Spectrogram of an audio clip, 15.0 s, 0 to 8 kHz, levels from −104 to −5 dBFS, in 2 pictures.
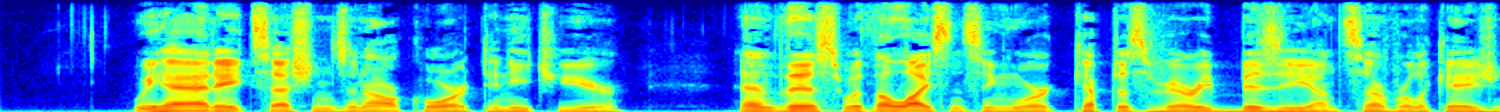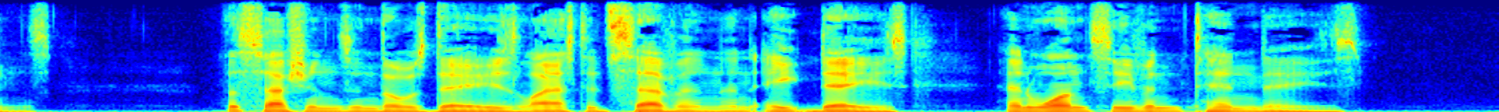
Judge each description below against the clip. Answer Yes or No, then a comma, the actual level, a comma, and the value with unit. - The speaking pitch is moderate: No, very low, 90 Hz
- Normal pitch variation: Yes, average, 3.5 semitones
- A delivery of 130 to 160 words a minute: Yes, average, 150 wpm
